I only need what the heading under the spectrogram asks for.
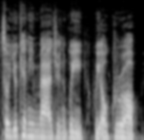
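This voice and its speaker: A middle-aged woman from Taiwan speaks English with a Taiwanese accent, Mandarin being her first language. Her voice sits low and the room is dry. She talks earnestly, with pauses and searching for words. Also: fairly even intonation, no room sound. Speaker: buyer's agent, podcast guest. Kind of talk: casual interview answers.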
